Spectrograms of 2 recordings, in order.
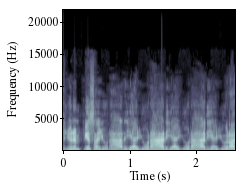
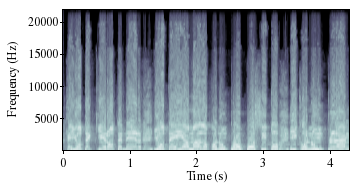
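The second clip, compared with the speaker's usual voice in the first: fervent preaching building to a loud shout; predicación a toda voz; 3 semitones higher, 9 dB louder than usual. Acted. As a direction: proclaim God's promise, growing louder. Preaches, then voices God's promise. (predicación ferviente que sube hasta el grito)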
